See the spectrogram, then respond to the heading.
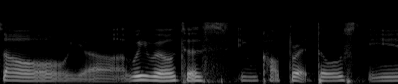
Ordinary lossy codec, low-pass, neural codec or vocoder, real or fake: none; 7.2 kHz; codec, 16 kHz, 8 kbps, FunCodec, trained on Chinese and English, 25 frames a second; fake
